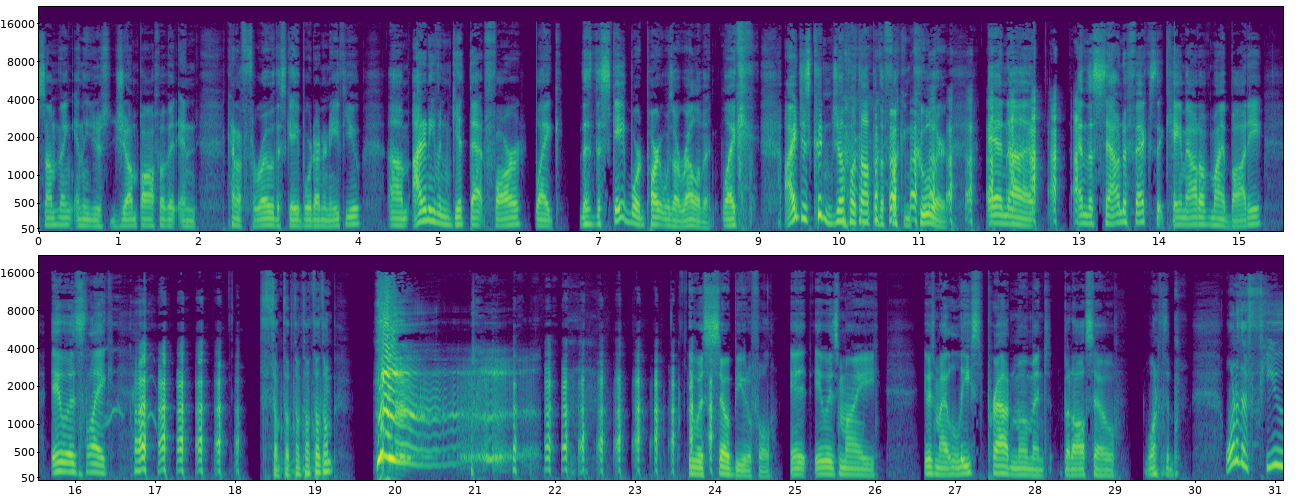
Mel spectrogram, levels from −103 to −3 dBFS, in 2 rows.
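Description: Audio missing between chunks shows up at 6.22 s, after "even get that far", at 14.19 s, after "the sound effects that", and at 26.15 s, after "it was my". Each is a tiny skip, a very short slice lost and spliced shut. The gaps are spaced in multiples of 4 s, likely chunk boundaries.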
